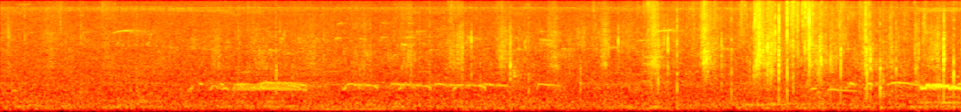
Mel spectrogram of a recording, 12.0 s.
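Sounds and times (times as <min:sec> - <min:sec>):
bird hooting cooing notes: 0:02.4 - 0:07.1, 0:10.1 - 0:12.0
footsteps on grassy path: 0:02.4 - 0:12.0.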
